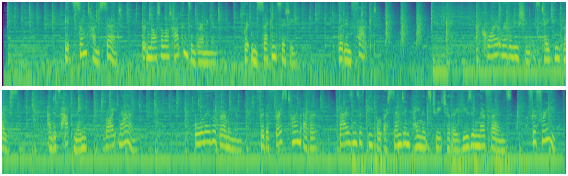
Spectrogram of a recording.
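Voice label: English UK Advertisement; GoLocalise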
